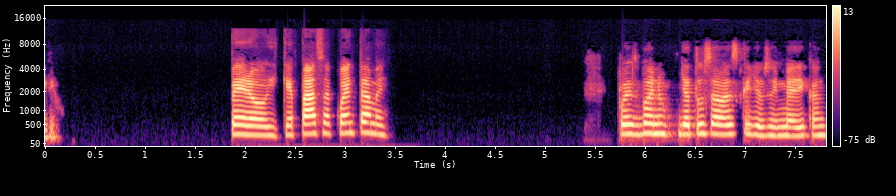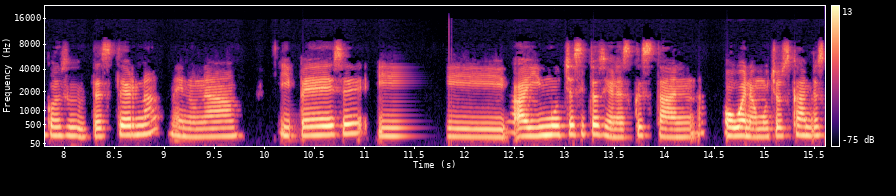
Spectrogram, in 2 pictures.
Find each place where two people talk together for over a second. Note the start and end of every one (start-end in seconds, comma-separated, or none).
none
